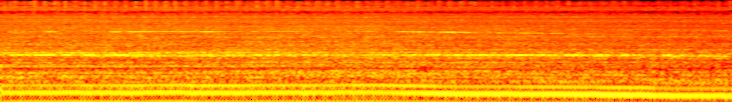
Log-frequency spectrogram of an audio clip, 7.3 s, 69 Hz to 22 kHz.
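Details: BMW N55 turbo six on a flex-fuel E85 tune with a Beamer Haas intake; owner has had trouble holding boost and is fitting an M2 diverter valve. After startup there is a deep steady rumble with a smooth low drone, no knocks or misses; idling cleanly.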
